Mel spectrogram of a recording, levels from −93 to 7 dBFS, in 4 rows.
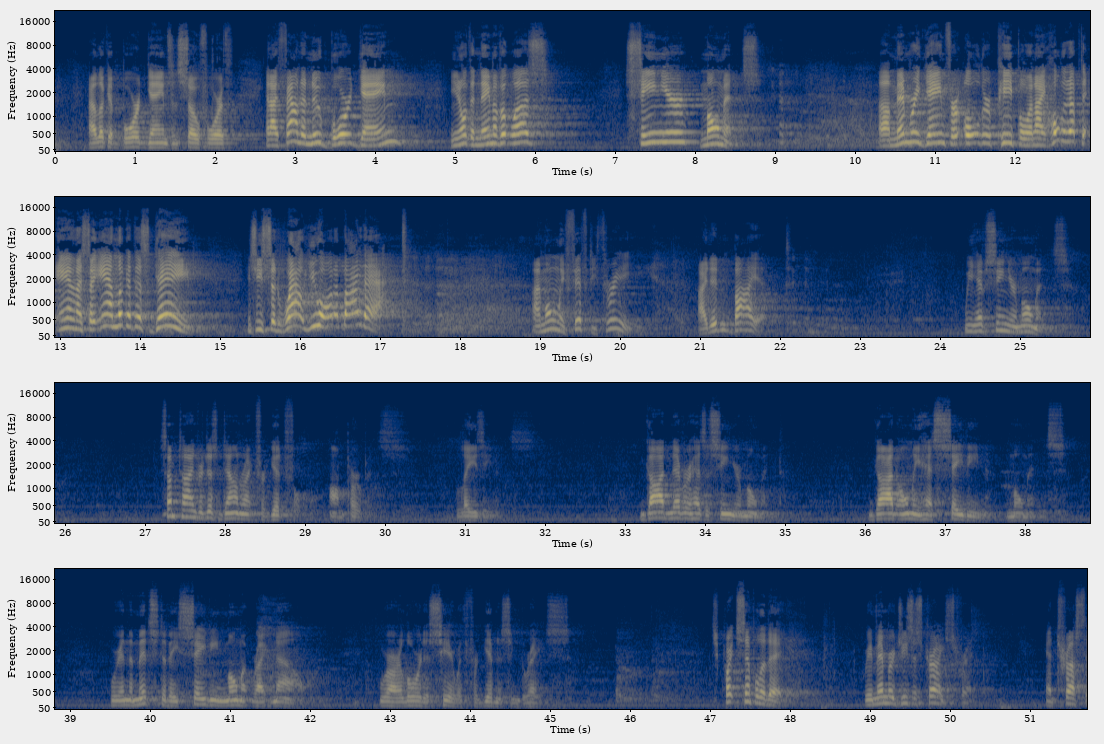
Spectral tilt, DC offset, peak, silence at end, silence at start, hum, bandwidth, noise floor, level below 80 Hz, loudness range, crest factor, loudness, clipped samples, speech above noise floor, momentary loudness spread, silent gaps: -4 dB/octave; under 0.1%; -6 dBFS; 0 s; 0.4 s; none; 15 kHz; -66 dBFS; -74 dBFS; 18 LU; 26 dB; -28 LUFS; under 0.1%; 37 dB; 24 LU; none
